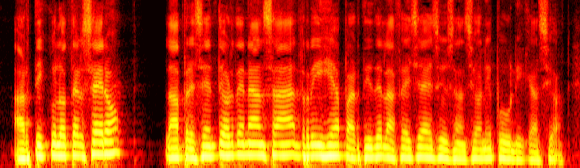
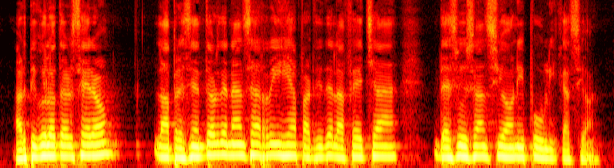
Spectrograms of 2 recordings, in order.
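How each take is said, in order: The two takes are said the same way.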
